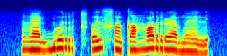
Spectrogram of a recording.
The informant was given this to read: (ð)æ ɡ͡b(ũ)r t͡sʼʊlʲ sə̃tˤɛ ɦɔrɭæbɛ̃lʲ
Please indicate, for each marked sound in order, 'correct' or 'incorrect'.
correct, incorrect: u

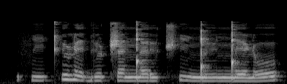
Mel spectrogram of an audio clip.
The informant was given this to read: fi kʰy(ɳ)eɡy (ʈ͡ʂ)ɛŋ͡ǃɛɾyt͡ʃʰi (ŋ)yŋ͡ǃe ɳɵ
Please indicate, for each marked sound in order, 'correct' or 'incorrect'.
correct, correct, incorrect: ŋ͡ǃ

